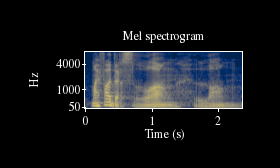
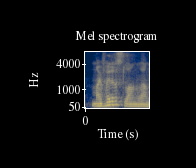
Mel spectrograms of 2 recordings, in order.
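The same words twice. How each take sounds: First: It is read in an exaggerated, dramatic voice. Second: It is read in a plain, ordinary voice.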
